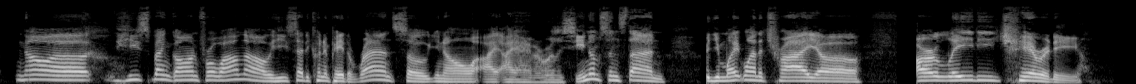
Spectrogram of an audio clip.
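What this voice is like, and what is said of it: Put-on Michigan accent. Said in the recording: “You got to stop with the accent, please. ... That's a Michigan accent”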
